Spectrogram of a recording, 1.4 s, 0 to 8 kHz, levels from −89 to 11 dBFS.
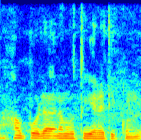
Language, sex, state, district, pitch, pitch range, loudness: Tulu, male, Karnataka, Dakshina Kannada, 125 Hz, 115-135 Hz, -13 LUFS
